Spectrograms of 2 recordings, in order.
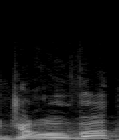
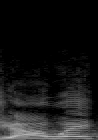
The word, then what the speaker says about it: Yahweh: We say Jehovah, the better pronunciation is Yahweh, but he says Jehovah Jireh.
